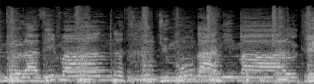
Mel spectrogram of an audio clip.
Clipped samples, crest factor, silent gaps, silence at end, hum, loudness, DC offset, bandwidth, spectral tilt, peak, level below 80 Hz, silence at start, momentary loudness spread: under 0.1%; 12 dB; none; 0 s; none; -15 LUFS; under 0.1%; 17 kHz; -5.5 dB/octave; -2 dBFS; -40 dBFS; 0 s; 3 LU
